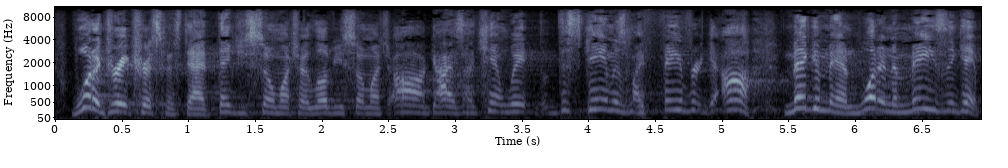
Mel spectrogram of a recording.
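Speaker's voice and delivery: fake gushing gratitude. Retelling thanking dad for a christmas gift, put-on excited gratitude. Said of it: "I'm really laying it on thick".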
